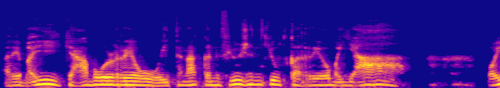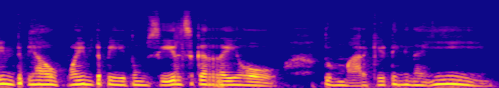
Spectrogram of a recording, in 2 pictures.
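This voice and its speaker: A man voicing an exasperated, impatient sales boss who scolds in colloquial phrases with emphatic repeats, in a husky, breathy voice. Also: medium pitch, measured pace, slight background noise, close to an everyday voice.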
